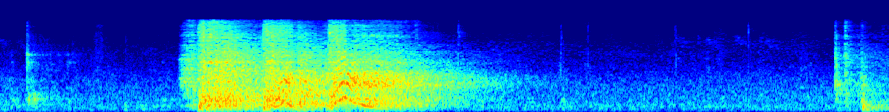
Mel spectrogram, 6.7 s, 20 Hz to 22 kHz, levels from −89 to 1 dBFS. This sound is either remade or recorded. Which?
remade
